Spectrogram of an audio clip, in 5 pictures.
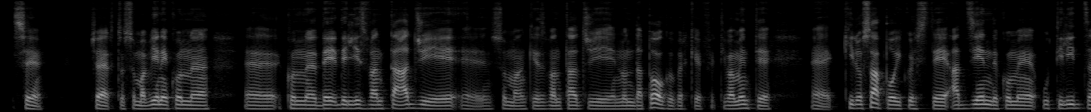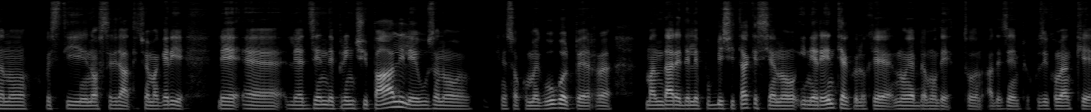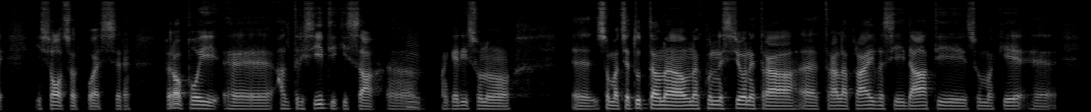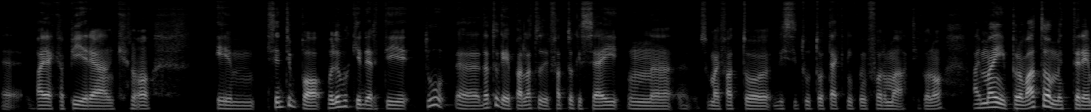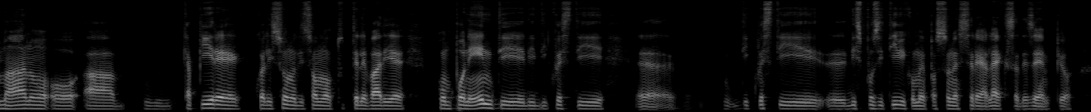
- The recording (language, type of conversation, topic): Italian, podcast, Cosa pensi delle case intelligenti e dei dati che raccolgono?
- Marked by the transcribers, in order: "insomma" said as "nsomma"; "pubblicità" said as "pubbicità"; laughing while speaking: "anche"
